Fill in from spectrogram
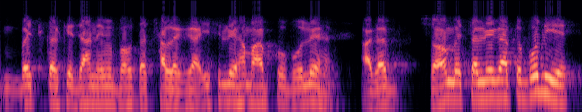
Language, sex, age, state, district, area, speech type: Hindi, male, 45-60, Bihar, Samastipur, urban, conversation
